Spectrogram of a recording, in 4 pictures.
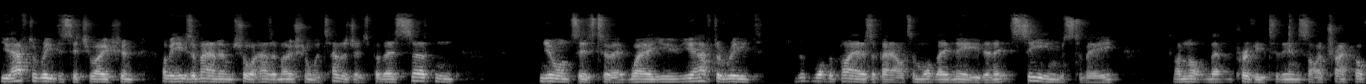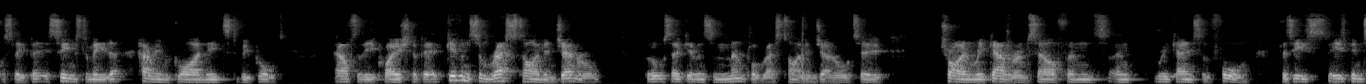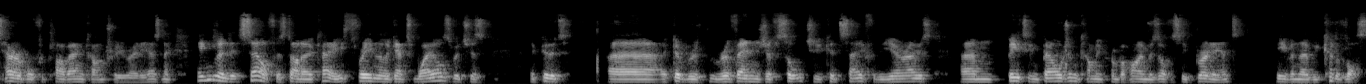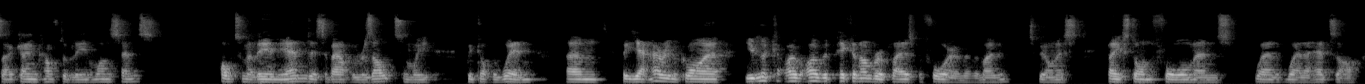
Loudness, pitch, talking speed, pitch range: -26 LUFS, 125 Hz, 220 wpm, 115-140 Hz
